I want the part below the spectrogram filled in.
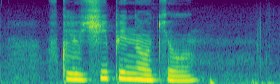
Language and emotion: Russian, neutral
